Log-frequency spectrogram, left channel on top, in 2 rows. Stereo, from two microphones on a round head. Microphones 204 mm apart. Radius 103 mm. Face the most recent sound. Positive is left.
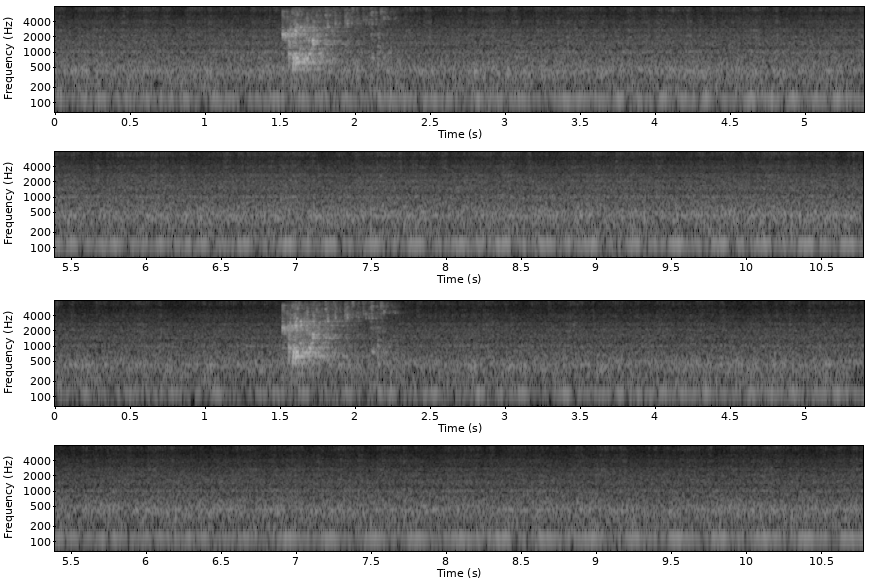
turn(degrees=0)  # may be behind; listen again after turning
